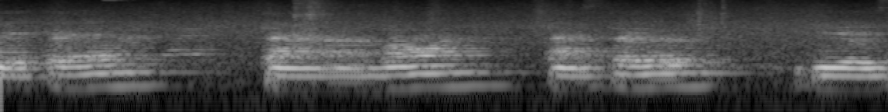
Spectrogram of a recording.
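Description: Buddhist monk chanting a recitation into a handheld microphone, in phrases of a second or so with long syllables held on steady pitches and short breaks between phrases.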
